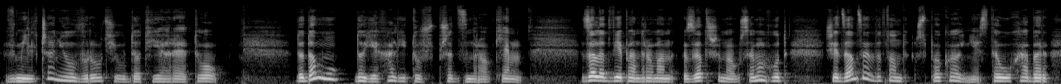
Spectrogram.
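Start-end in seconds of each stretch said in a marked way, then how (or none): none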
